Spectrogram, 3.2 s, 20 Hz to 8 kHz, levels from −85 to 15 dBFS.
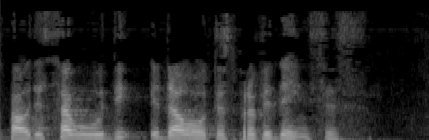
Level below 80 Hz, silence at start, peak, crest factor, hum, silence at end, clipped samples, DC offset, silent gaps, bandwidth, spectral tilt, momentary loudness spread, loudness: -58 dBFS; 0.1 s; -8 dBFS; 20 dB; none; 0.6 s; under 0.1%; under 0.1%; none; 7.6 kHz; -6 dB/octave; 14 LU; -26 LUFS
